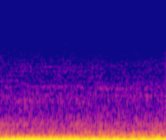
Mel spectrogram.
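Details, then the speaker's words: Subaru Forester XT on a test drive after bending back the brake backing shield that rubbed the rotor, during CV axle job: smooth low road rumble, no metallic scraping or rhythmic rubbing; normal driving, scrape fixed. "All right, let's try that again. Yep, no scraping."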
